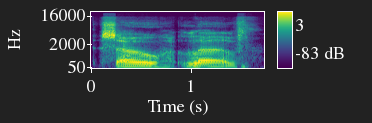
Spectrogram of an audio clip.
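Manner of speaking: mock her message with a lightly put-on voice; reading chat in a voice. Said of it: "she says".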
